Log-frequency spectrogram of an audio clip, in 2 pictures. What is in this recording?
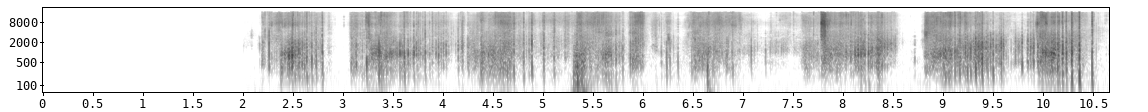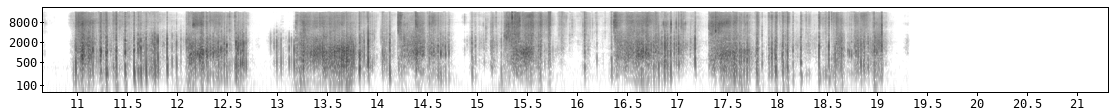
Walking in the snow.
walking, Panska, footsteps, snow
